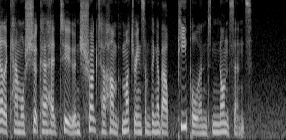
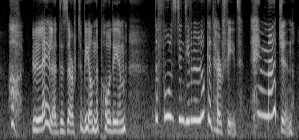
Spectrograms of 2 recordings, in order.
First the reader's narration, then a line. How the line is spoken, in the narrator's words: a camel snort and say to another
